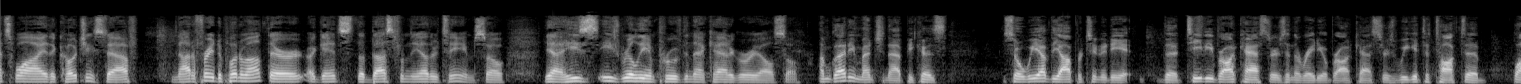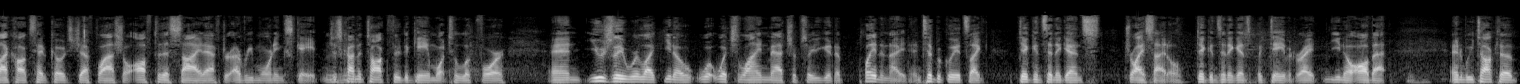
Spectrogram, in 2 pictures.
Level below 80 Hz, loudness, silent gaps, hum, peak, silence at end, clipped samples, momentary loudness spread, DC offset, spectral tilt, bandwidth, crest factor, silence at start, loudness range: -54 dBFS; -17 LUFS; none; none; 0 dBFS; 0.05 s; under 0.1%; 9 LU; under 0.1%; -4.5 dB/octave; 11 kHz; 16 dB; 0 s; 4 LU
